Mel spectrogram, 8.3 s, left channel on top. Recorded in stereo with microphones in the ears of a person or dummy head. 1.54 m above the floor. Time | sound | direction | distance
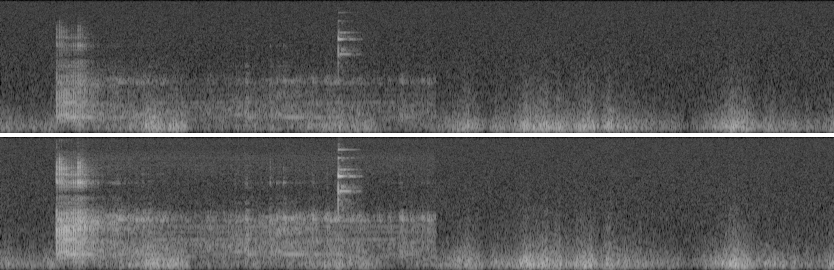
0.6 | a dropped coin | 65° right (ahead or behind) | ?
3.4 | a clink | 45° right (ahead or behind) | ?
